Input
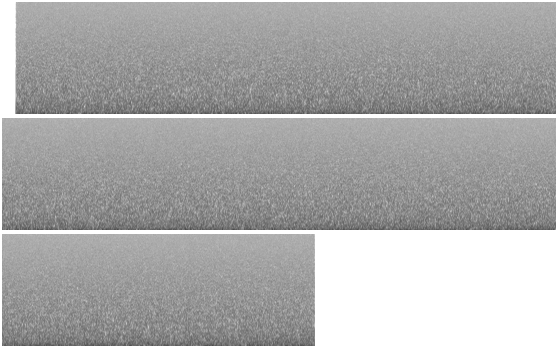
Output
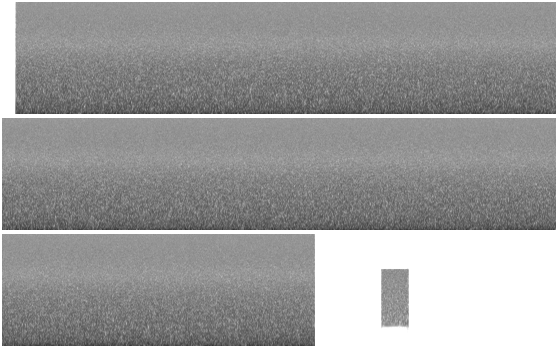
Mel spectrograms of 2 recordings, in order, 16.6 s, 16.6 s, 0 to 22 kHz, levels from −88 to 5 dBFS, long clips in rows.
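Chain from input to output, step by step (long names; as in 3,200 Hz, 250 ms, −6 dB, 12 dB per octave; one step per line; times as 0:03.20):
dynamic equaliser 4,600 Hz, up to −6 dB, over −49 dBFS, Q 0.96
sound drawn into the spectrogram noise, 0:14.87–0:15.14, 770–5,900 Hz −40 dBFS
level +8.5 dB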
